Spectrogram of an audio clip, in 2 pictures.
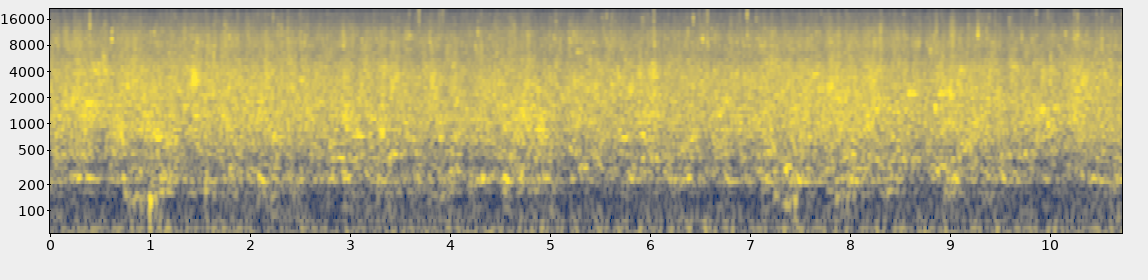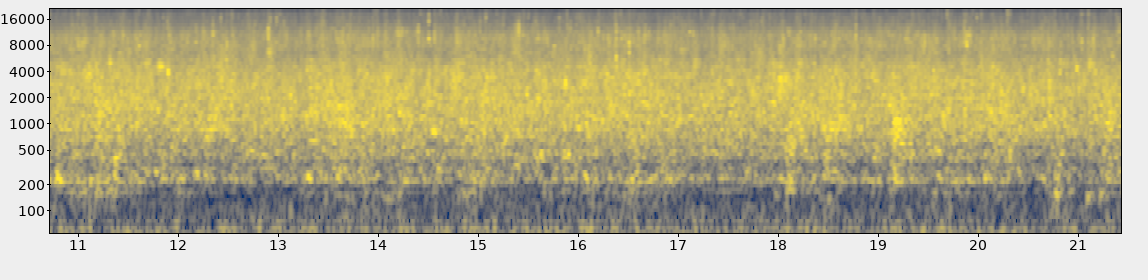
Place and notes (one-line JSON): {"title": "Panke, Schönerlinder Weg, Karow, Berlin - Panke river sound a bridge", "date": "2019-02-02 14:50:00", "description": "Berlin Karow, Panke river, water flow at/under bridge\n(Sony PCM D50, DPA4060)", "latitude": "52.62", "longitude": "13.47", "altitude": "51", "timezone": "Europe/Berlin"}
